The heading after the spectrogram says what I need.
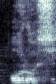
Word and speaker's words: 颪: 上下の下と書いて風と書いておろしって読むんですね。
